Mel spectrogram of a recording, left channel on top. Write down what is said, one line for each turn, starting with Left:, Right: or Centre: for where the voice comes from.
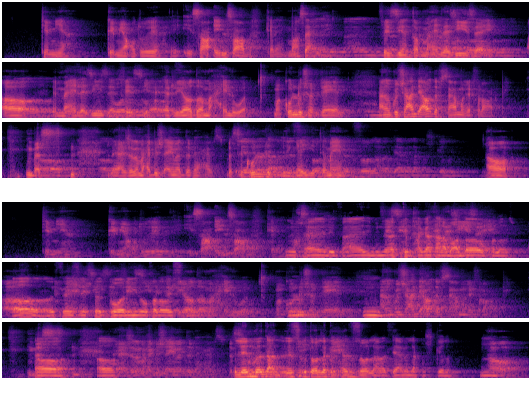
Left: كيمياء كيمياء عضوية ايه إيه صع- إيه الصعب في الكلام
Right: مش
Left: ما هو سهل
Right: عارف
Left: اهي
Right: عادي بنركب
Left: فيزياء طب
Right: حاجات
Left: ما هي
Right: على
Left: لذيذة
Right: بعضها وخلاص
Left: اهي اه
Right: اه الفيزياء
Left: ما هي لذيذة
Right: شويه قوانين
Left: الفيزياء
Right: وخلاص
Left: الرياضة
Right: اه
Left: ما حلوة ما كله
Right: مم.
Left: شغال
Right: مم.
Left: انا ما كنتش عندي عقدة في الثانوية عامة غير في العربي <laughs>
Right: اه
Left: بس
Right: اه
Left: لا عشان انا ما بحبش اي مادة فيها حفظ بس
Right: ليه
Left: كل
Right: المواد عند...
Left: اللي
Right: لسه
Left: جاي
Right: كنت اقول
Left: تمام
Right: لك الحفظ هو اللي عملت لي عامل لك مشكله امم
Left: اه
